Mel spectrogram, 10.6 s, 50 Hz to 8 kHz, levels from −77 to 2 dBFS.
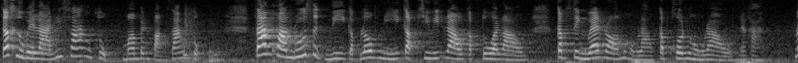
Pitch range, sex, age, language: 230-355 Hz, female, 20-39, Thai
